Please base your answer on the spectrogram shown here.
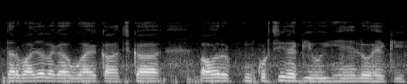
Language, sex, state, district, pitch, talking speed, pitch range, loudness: Hindi, male, Uttarakhand, Uttarkashi, 145 Hz, 190 wpm, 145-155 Hz, -14 LUFS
